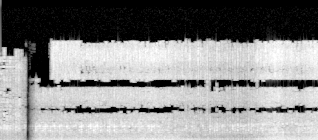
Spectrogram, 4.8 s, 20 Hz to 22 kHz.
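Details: Mitsubishi L300 diesel just rebuilt (new liners, pistons, rings, bearings, crank machined, gasket set, clutch lining, oil and fuel filter), run-in idling: steady deep chug about four beats a second, no knocks; slight residual exhaust/air-filter puffing noted. Normal.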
